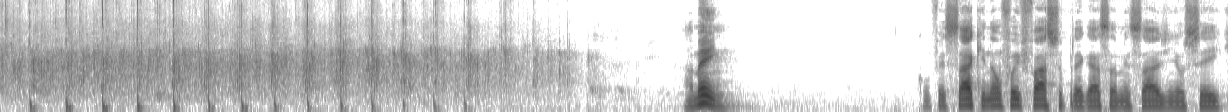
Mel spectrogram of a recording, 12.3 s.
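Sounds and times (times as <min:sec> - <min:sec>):
audience applauding: 0:00.0 - 0:05.9
speech: 0:06.9 - 0:07.3, 0:09.4 - 0:12.2.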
